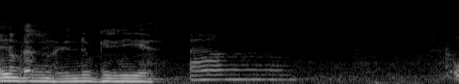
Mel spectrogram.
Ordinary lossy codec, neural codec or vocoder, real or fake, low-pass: none; codec, 16 kHz, 4 kbps, FreqCodec, larger model; fake; none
